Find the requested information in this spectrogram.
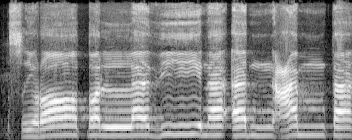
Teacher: Artinya walaupun dia secara makna adalah terang karena bacaan idhar, tapi wajib tetap ada unsur mendengungnya. Namun naqs minim. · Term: gunnah naqs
